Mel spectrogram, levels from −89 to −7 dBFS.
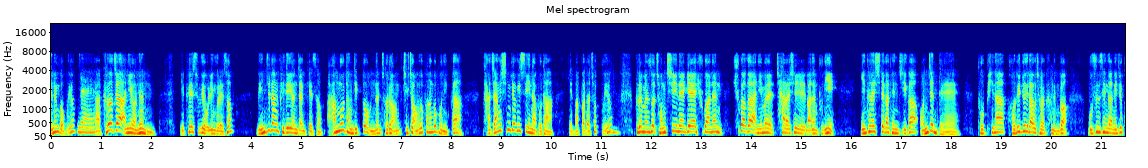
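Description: Throughout, the speech was squeezed through the Speex codec at a low setting that fits roughly 10 kbps, leaving it hoarse and noisy, with nothing above 7.7 kHz.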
